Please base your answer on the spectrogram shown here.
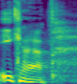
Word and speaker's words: Iker: with one of the stars of a show II care am i pronouncing your name correctly yes you're there yes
